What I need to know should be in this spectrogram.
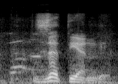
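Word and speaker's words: Xintiandi: Tapi ini high end namanya Zentiandi. Tulisannya X I Tiandi tapi bacanya katanya Z Tiandi.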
